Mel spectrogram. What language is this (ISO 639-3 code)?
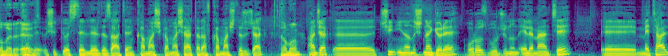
tur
